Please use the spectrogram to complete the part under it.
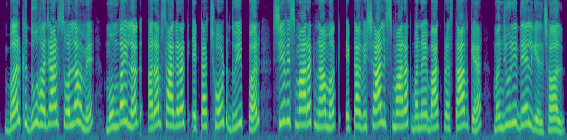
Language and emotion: Maithili, neutral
